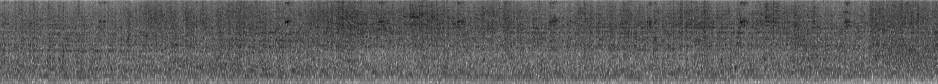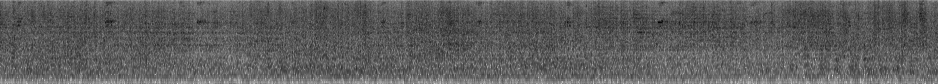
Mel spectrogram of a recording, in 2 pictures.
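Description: Train rolling past close by: a steady, loud rumble and clatter of steel wheels on the rails.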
